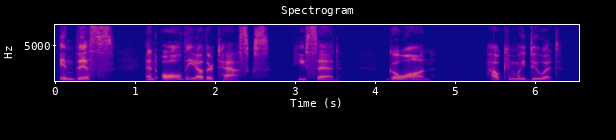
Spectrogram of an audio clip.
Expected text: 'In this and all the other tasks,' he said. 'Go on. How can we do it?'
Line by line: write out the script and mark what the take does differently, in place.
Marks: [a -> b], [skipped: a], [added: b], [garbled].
'In this and all the other tasks,' he said. 'Go on. How can we do it?'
